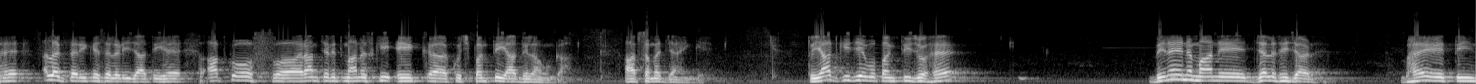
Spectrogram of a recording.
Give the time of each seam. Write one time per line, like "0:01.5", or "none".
0:02.0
